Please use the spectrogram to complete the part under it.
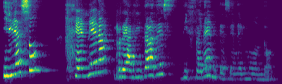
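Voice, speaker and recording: Slow, lively-voiced woman lecturing. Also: sits high, reverberant. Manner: slow, deliberate explanation with rhetorical questions. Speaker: lecturer on language teaching for deaf children. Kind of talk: virtual conference lecture. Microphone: video call.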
